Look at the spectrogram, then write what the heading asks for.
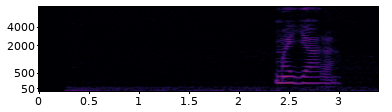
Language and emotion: Russian, neutral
